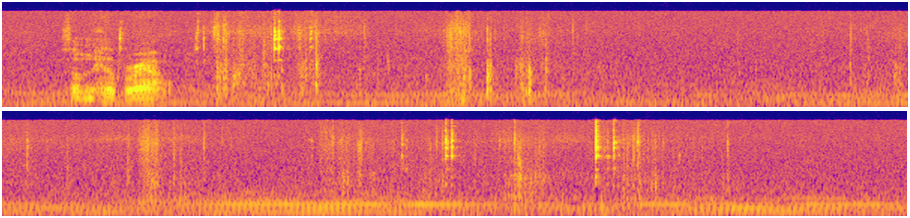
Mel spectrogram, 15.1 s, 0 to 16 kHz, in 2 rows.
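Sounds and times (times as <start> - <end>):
low electrical hum: 0.0 - 15.0.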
